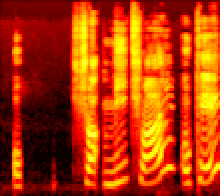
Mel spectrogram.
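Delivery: slow, high, simple broken speech. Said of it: "my mother was really impressed at my Japanese, which was me going".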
